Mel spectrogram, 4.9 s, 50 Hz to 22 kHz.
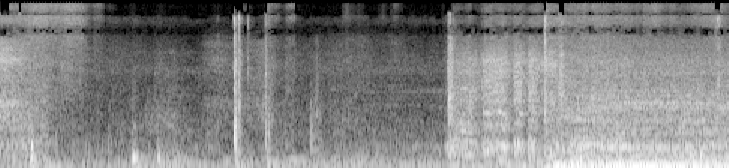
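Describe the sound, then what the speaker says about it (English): A few clicks and clunks, then a 2023 Alfa Romeo Giulia Estrema AWD cranks on a cold start and catches, revving up loudly before settling into a rough, strong idle. "We're doing one more cold start"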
